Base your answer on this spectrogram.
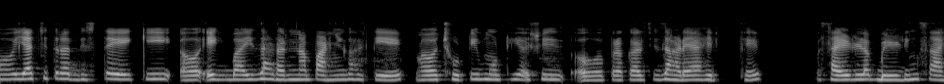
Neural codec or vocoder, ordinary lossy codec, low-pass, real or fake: none; none; 7.2 kHz; real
